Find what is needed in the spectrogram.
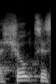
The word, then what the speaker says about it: Schulze: But just my name, Schultz is spelled S-C-H-U-L-Z-E, but I'm sure it'll be in the show notes.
